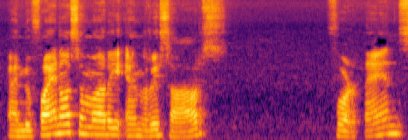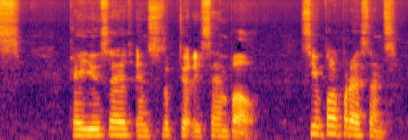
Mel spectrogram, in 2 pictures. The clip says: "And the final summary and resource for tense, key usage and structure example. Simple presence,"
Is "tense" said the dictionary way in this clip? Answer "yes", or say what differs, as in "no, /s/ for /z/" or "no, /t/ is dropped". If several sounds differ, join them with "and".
yes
